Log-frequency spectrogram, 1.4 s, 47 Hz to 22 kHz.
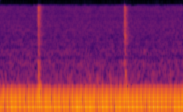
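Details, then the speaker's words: Polaris Ranger XD 1500 Ultimate audio speaker: sharp pops about every two-thirds of a second over a low drone, playing radio or Bluetooth. Restarting the vehicle and factory-resetting the display didn't help; the dealer found a faulty amplifier. "We're trying to listen to the radio or the Bluetooth or anything, and this stinking speaker keeps making that noise."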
